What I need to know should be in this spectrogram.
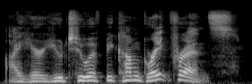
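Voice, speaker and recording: A man playing a principled, quietly firm community banker in a musical table read, speaking earnestly. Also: on the high side, animated, a little slow, husky, heavily acted.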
